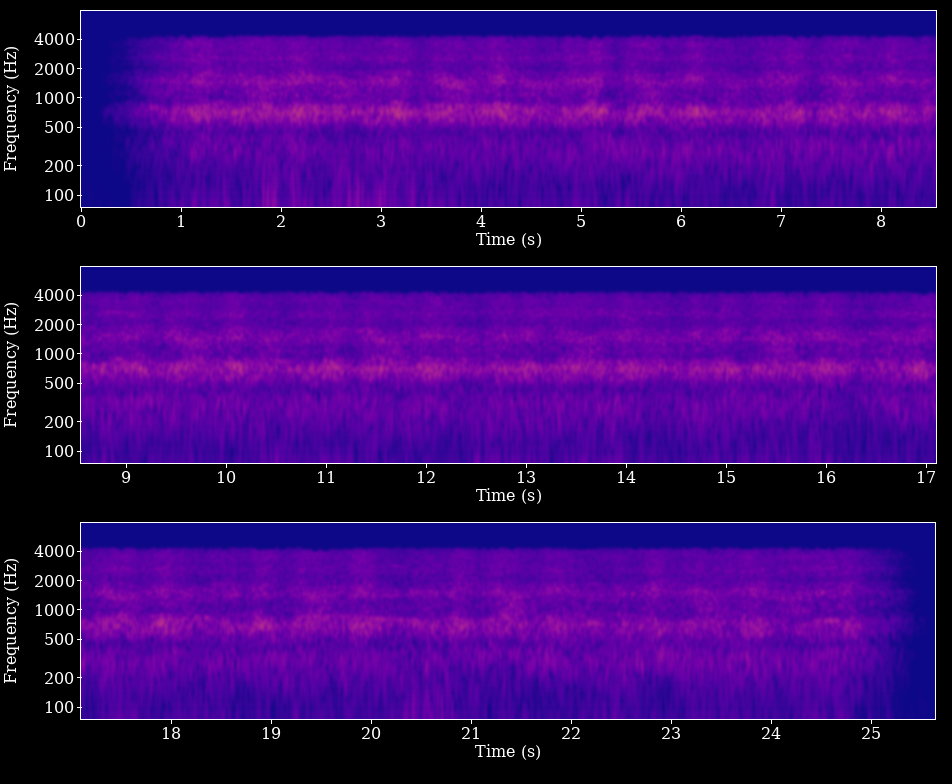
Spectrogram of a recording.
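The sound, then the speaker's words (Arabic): A dense, packed crowd of pilgrims pushing and pressing together roars continuously for the whole stretch, countless voices shouting and chanting together at a steady, loud level with no pauses and no single clear speaker. “لاحظتم السيارات إن واقفة إنها تعيق الطريق أمام الزوار، وتكون سببا في زيادة الضغط بين الجماهير.”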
